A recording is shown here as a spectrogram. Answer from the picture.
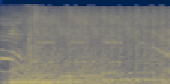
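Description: Dense trailer soundtrack of music layered with action sound effects. A woman's scream falls away just after the start, followed by a low rumble.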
